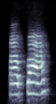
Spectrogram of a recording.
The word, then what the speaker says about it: papá: Entonces, nosotros que al estudiante le decimos que diga papá, estamos pronunciando el acento, lo que es en la A. Pero el estudiante no nos dice papá, sino nos dice papa.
